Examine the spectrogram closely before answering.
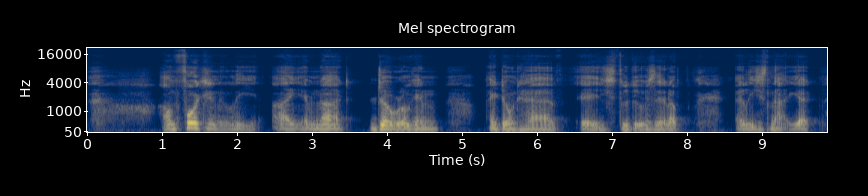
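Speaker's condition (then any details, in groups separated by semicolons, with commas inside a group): Cerebral palsy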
